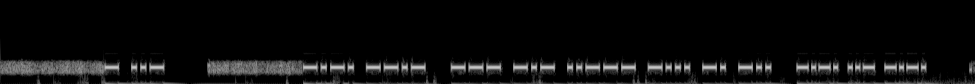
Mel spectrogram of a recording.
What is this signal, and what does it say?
Morse code, heard as a keyed tone, about 26 wpm, 810 Hz. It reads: TU CQ OK2BND CUC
